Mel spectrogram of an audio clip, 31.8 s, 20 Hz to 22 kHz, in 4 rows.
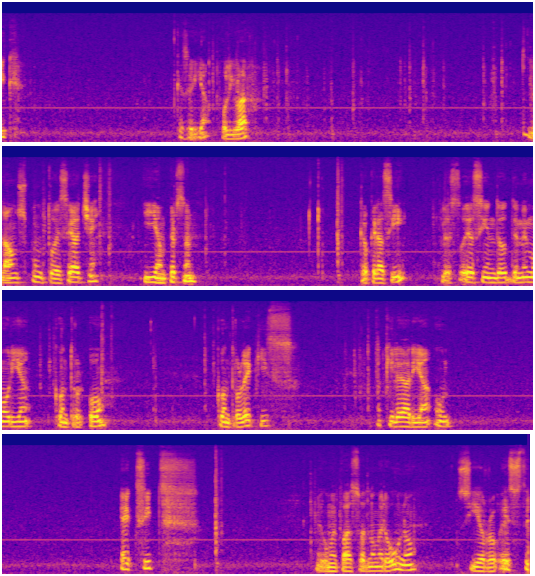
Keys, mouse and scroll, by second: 3.0-9.5 typing, 11.1 typing, 13.0 typing, 16.5 ctrl+o, 16.6-19.5 typing, 21.0-22.2 typing, 27.1 Return, 29.0 super+1.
